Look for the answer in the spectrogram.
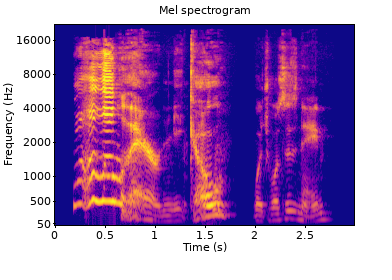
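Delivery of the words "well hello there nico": high, swooping put-on character voice. Retelling the question he asked a cat before going shopping, in his best voice-acting way. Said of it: "in my best voice acting way I can".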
